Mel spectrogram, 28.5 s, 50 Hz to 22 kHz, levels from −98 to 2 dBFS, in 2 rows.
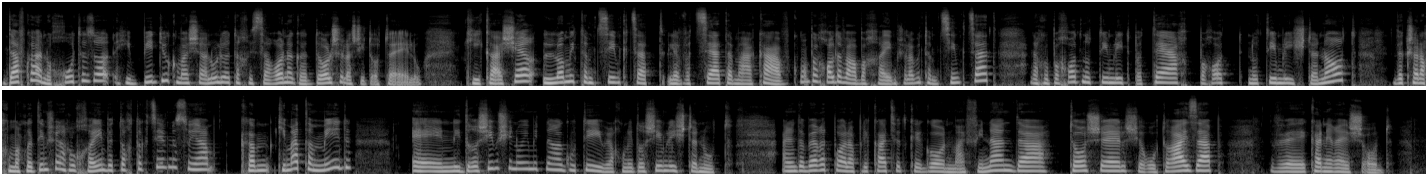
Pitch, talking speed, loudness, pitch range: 210 Hz, 135 wpm, -37 LUFS, 185-240 Hz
